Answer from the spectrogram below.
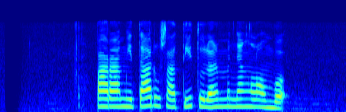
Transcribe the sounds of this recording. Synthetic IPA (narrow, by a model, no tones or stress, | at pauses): paɾamit̪aɾusad̪̥i̤d̪̥o̤lɔnməɲaŋlɔmbɔʔ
